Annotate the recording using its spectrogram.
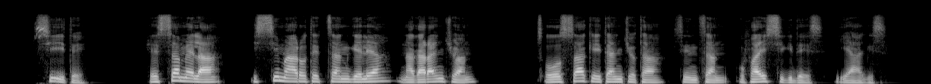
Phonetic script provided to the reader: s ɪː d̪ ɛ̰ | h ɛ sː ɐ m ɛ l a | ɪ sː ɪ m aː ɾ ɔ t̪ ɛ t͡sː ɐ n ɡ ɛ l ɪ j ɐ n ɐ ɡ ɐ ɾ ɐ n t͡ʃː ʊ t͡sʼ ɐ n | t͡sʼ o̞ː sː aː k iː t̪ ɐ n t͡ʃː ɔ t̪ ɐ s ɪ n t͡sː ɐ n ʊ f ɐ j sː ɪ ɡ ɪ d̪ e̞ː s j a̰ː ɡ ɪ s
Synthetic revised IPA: s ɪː t̪ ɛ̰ | h ɛ sː ɐ m ɛ l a | ɪ sː ɪ m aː ɾ ɔ t̪ ɛ t͡sː ɐ n ɡ ɛ l ɪ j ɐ n ɐ ɡ ɐ ɾ ɐ n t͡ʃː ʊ ɐ n | t͡sʼ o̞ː sː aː k iː t̪ ɐ n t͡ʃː ɔ t̪ ɐ s ɪ n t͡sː ɐ n ʊ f ɐ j sː ɪ ɡ ɪ d̪ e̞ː s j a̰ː ɡ ɪ s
